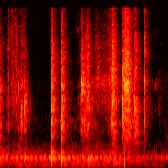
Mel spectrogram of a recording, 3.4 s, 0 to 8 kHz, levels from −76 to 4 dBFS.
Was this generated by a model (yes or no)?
no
